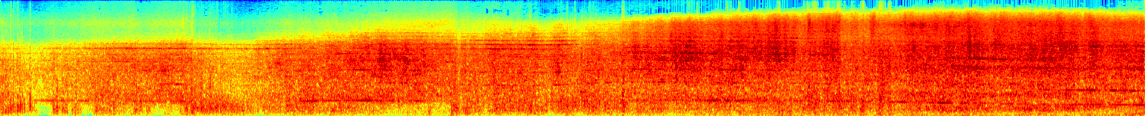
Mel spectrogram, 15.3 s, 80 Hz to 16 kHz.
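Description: Boeing 777 twin-engine jet airliner on final approach with gear down, its engines making a dense rumble with steady whining tones. The sound grows louder as the plane nears, and the whine slides slightly lower in pitch near the end.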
